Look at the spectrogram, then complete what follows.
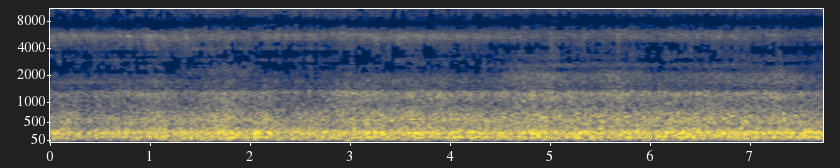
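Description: Long-handled propane wand torch burning with a steady, unbroken rushing sound. Its flame is playing on a railroad switch frog to thaw frozen coal and ice out of the flangeway.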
